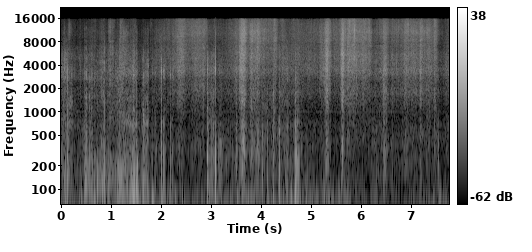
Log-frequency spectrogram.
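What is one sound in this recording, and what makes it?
Fingers squeeze and scratch a foam sponge very close up.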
